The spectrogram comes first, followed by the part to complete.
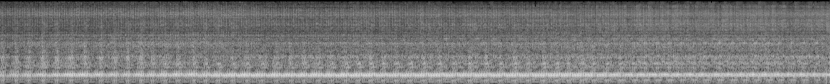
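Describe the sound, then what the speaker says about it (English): A two-stroke motorcycle engine with its carburettor running open with no air filter, idling steadily up close with a loud, continuous rapid throb throughout. "It's idling."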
